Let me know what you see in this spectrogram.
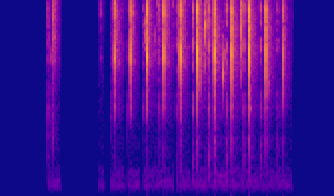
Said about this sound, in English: Hold on, can we make like a pouring noise? Let's see. Hold on. Oh no, it's not pouring very loudly. I'll squish my iced tea. Can you guys hear this?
